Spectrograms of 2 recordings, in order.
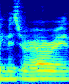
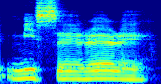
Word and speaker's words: miseri: i will always say miserably like just like whatever just sloppy pronunciation so i gotta to say miseri it's gonna be a bit hard there's no z in latin misery okay so that's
